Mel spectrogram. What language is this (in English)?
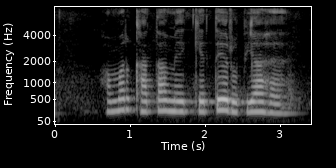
Magahi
